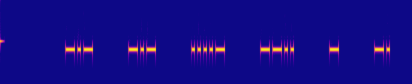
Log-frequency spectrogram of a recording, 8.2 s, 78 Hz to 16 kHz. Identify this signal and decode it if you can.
Morse code, heard as a keyed tone, about 20 wpm, spaced as for 9 wpm, 700 Hz. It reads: KK4ZTN
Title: USA Call Signs - 4x Character Spacing - 20wpm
